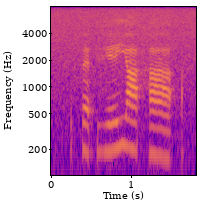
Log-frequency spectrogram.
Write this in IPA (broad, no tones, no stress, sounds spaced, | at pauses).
θ ɛ ʔ vʲ e j a h a ʔ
